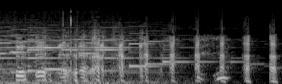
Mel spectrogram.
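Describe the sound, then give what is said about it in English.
A tinkling Good Humor ice cream truck jingle plays steadily in the background while someone shouts excitedly over it in short, urgent bursts, calling for the truck to stop and asking for a bomb pop. “Hold on! Stop the truck! Oh! Oh! I want a bomb pop!”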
